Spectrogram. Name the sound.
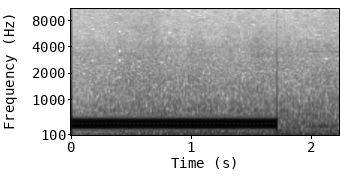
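phone tone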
